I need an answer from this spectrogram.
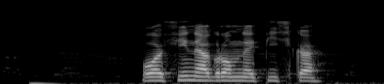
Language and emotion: Russian, neutral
